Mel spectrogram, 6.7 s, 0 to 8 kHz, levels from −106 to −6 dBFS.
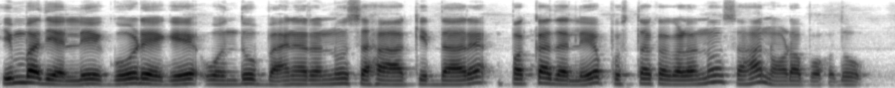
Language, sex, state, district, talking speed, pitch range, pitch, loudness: Kannada, female, Karnataka, Bangalore, 100 wpm, 145-205 Hz, 155 Hz, -19 LUFS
